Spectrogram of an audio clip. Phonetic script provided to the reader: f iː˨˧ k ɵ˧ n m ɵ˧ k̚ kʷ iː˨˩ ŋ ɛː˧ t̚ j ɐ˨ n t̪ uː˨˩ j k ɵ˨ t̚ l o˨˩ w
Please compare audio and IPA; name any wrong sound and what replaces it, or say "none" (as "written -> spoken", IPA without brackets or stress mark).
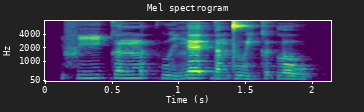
k̚ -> t̚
